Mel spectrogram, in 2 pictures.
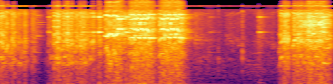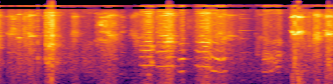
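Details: Pet rainbow lorikeet indoors, guarding its bell; long, harsh, noisy screeches, a shorter second burst, then softer chatter with small rising whistled notes and clicks.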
